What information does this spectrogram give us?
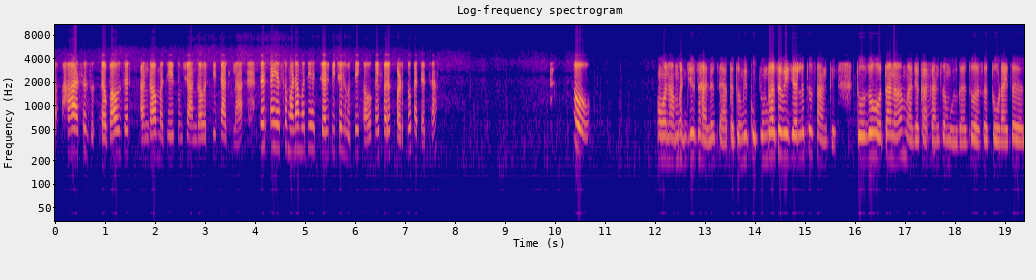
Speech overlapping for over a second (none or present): none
